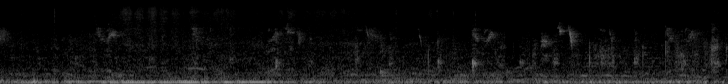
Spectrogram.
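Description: Short, high chirps of small birds repeat through the background over the rustle of two puppies tussling in the grass. A vehicle engine hums low for the first three seconds or so.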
